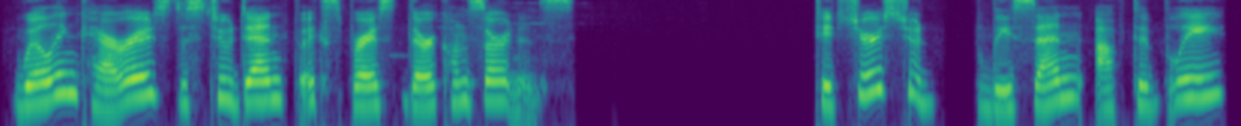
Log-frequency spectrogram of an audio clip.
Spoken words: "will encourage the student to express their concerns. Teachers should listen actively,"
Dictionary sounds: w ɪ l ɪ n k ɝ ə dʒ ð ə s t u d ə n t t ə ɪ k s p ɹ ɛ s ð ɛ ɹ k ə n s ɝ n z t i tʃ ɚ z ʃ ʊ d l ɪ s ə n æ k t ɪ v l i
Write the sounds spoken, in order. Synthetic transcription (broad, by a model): w ɪ l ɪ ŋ k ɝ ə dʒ ð ə s t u d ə n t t ɪ k s p ɹ ɛ s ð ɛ ɹ k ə n s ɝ n s t i tʃ ɚ z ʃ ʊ d l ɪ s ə n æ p t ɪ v l i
